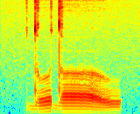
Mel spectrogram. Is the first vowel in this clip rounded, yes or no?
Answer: yes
